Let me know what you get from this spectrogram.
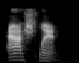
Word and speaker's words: Aslan: And she's like, no, but that's not how English is pronounced. This is an English word. Like, it's an English book. We're just going to go with Aslan. And I was like, no, in my brain, it's Ashlan because that's how I have processed this.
